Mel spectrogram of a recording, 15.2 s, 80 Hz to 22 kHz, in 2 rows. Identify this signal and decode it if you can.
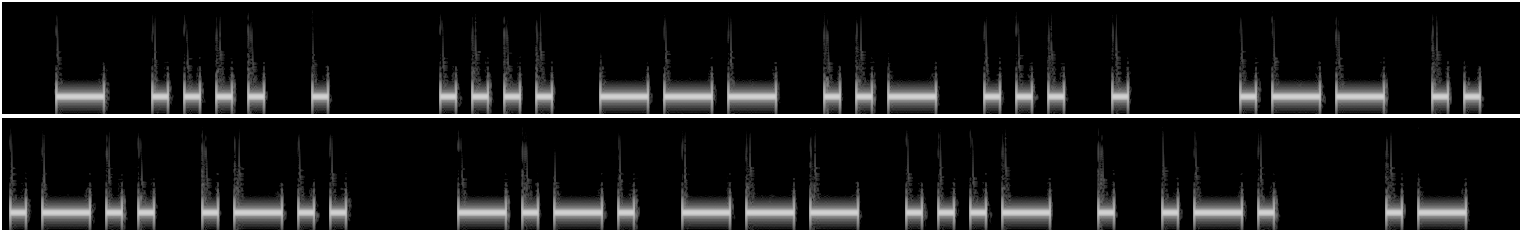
Morse code, heard as a keyed tone, about 16 wpm, 700 Hz. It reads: THE HOUSE WILL COVER A
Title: Sentences from Top 1000 Words - Review Part 2 - 15wpm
